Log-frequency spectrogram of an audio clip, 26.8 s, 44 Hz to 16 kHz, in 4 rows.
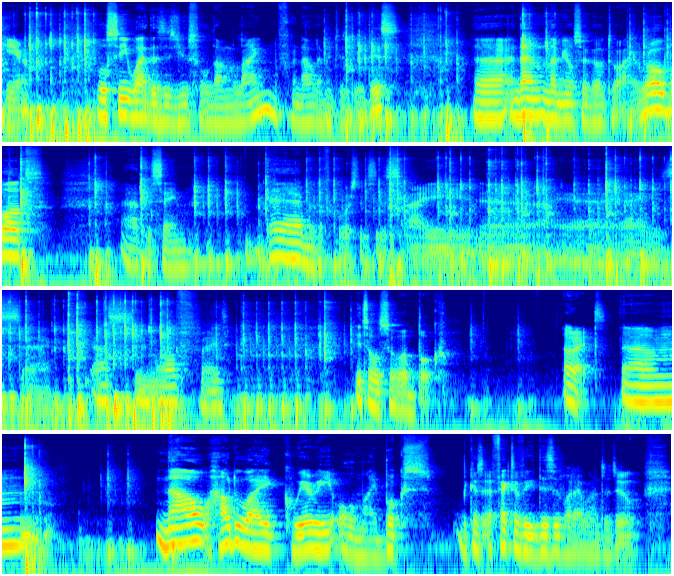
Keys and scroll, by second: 1.8 Down, 3.2 Down, 3.6 shift+Up, 4.3 shift+super+Left, 4.5 super+c, 5.2 super+k, 6.3 Down, 6.9 Return, 7.7 super+v, 8.1 Return, 8.7 Up, 9.2 Up, 9.4 super+Right, 9.8 alt+Left, 10.3 Left, 10.7 shift+super+Right, 11.6 BackSpace, 12.1 BackSpace, 15.7 alt+Left, 16.6 Left, 16.6 Delete, 16.9 Down, 18.1 Down, 20.4 alt+h, 21.2 Down.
